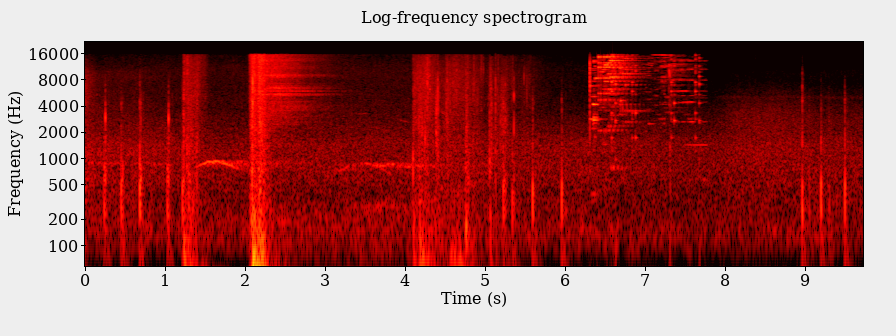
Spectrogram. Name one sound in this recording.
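Footsteps tap quickly on a hard surface.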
